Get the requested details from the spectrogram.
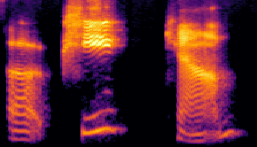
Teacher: pecan with the stress on the first syllable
